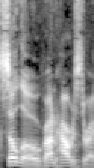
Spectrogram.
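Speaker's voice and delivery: ordinary delivery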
